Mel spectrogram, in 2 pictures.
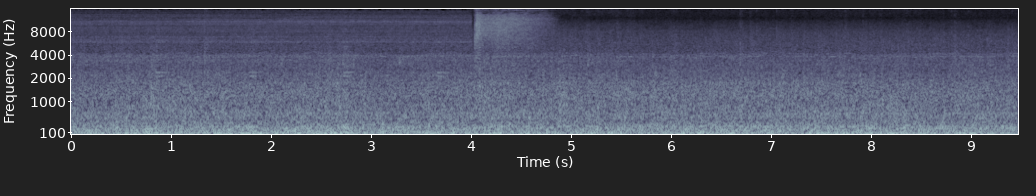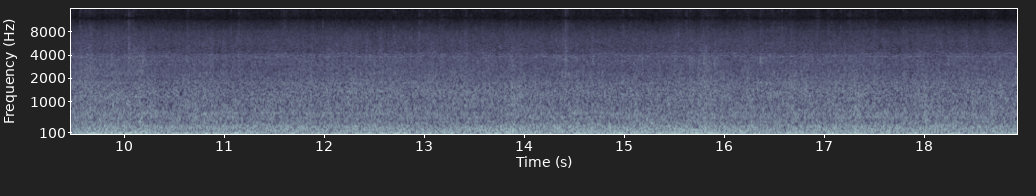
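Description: Train wheels roll and clatter over the rails.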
